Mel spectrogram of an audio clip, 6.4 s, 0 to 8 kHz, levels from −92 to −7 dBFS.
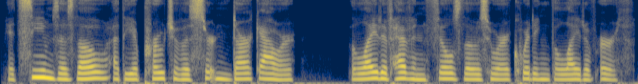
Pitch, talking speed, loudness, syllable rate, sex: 195 Hz, 235 wpm, -18 LUFS, 5.5 syllables/s, female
